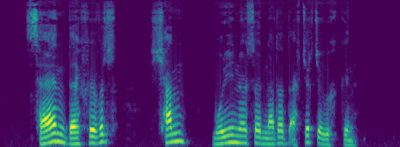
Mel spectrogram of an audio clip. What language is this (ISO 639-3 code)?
mon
